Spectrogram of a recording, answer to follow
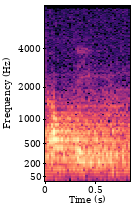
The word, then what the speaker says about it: Houthi: Dia ejaan Houthi tapi baca Houthi.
